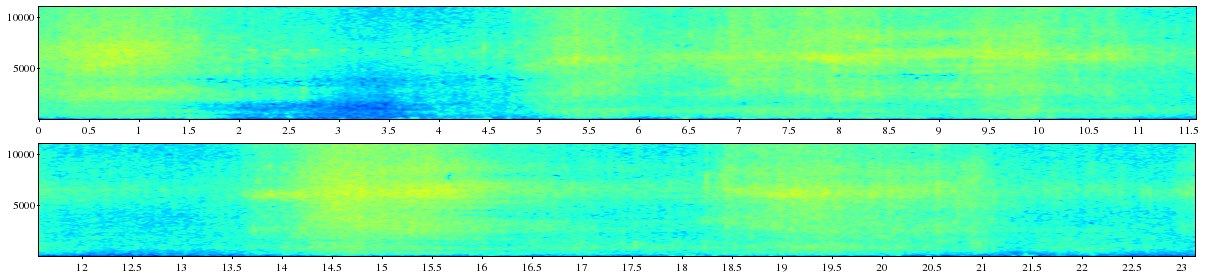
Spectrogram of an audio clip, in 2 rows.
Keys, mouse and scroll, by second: 0.3 shift+right click, 0.8 shift+right click, 1.8 shift+middle click, 3.0 shift+right click, 4.4 f, 4.9 middle click, 7.9 click, 10.0 shift+middle click, 11.1 middle click, 11.9-12.6 scroll down 6, 12.9 shift+middle click, 13.7 middle click, 16.7 ctrl+z, 17.5 middle click, 19.0 shift+middle click, 20.1 middle click, 21.4 shift+middle click.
